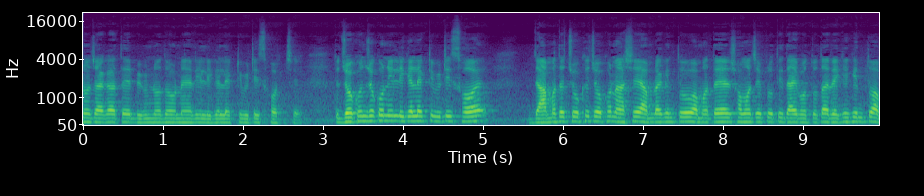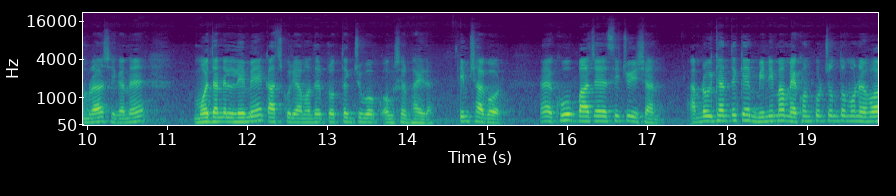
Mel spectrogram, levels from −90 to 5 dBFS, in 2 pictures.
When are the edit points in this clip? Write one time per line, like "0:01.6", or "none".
0:14.6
